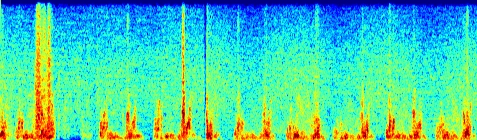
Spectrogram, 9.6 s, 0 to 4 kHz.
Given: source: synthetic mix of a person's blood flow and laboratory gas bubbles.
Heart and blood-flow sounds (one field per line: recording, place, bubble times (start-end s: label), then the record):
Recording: Doppler ultrasound of blood flow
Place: precordium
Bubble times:
no bubbles
From the record:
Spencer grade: 0 (complete lack of bubble signals)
